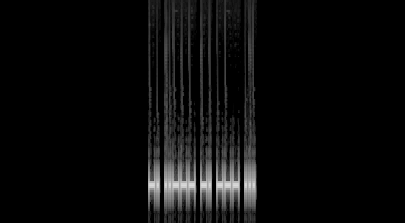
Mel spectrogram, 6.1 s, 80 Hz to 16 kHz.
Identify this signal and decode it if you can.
Morse code, heard as a keyed tone, about 37 wpm, 700 Hz. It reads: N2NOS
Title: USA Call Signs - 5 Characters - Repeated 3x - 40wpm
